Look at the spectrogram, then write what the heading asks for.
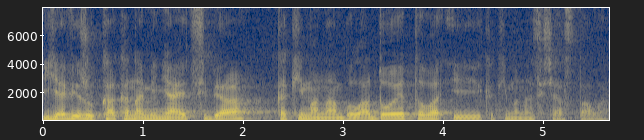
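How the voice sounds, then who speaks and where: Over noticeable background noise, a man talks at a moderate pace with hardly any pauses. His fairly high voice keeps a fairly even intonation. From Tuva, Russia. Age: 30s. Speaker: entrepreneur. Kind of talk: interview. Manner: hesitant, filler-heavy.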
